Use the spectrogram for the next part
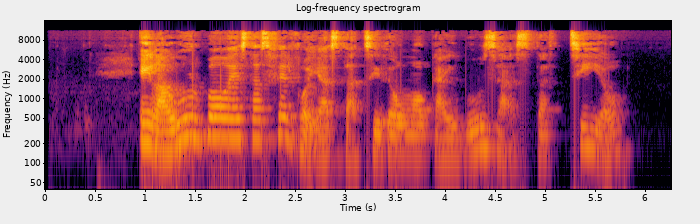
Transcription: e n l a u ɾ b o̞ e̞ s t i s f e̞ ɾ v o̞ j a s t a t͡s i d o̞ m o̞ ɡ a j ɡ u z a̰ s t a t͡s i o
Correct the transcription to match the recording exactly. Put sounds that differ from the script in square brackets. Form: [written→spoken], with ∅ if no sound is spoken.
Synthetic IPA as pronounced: e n l a u ɾ b o̞ e̞ s t [i→a] s f e̞ ɾ v o̞ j a s t a t͡s i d o̞ m o̞ [ɡ→k] a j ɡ u z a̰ s t a t͡s i o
